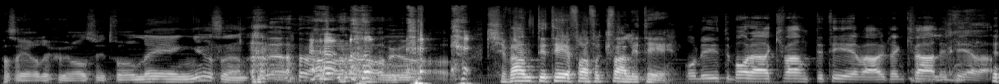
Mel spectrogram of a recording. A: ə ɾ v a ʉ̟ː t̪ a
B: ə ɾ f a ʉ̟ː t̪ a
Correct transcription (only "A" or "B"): A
